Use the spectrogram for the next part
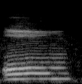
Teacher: अब जैसे आप मेरे साथ बोल के देखिए ओम, अब ओम बोला मैंने, और एक मैंने बोला ओम, तो ओम तो नहीं बोलते ना, हम बोलते हैं ओम। ओ को हम थोड़ा लंबा लेते हैं ना, यानी 3 मात्राओं का समय हम इसमें लेते हैं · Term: प्लुप्त स्वर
